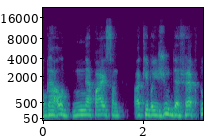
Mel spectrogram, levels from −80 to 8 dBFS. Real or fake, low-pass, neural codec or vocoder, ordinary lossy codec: real; 14.4 kHz; none; Opus, 24 kbps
